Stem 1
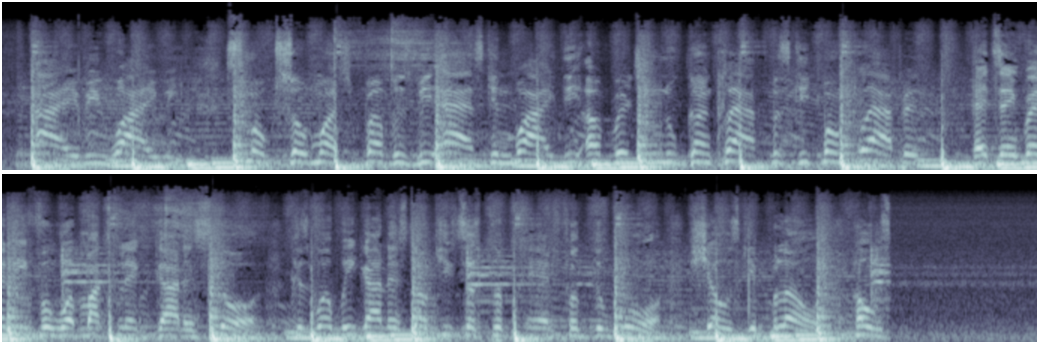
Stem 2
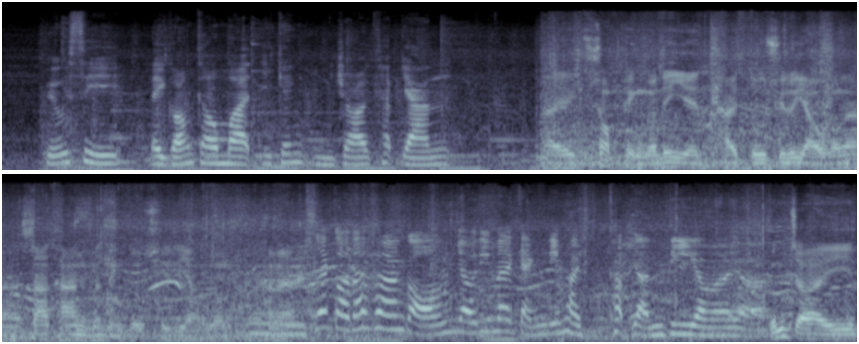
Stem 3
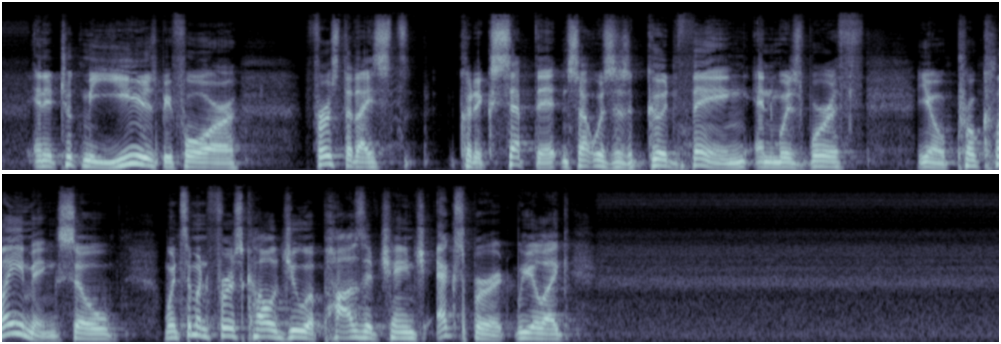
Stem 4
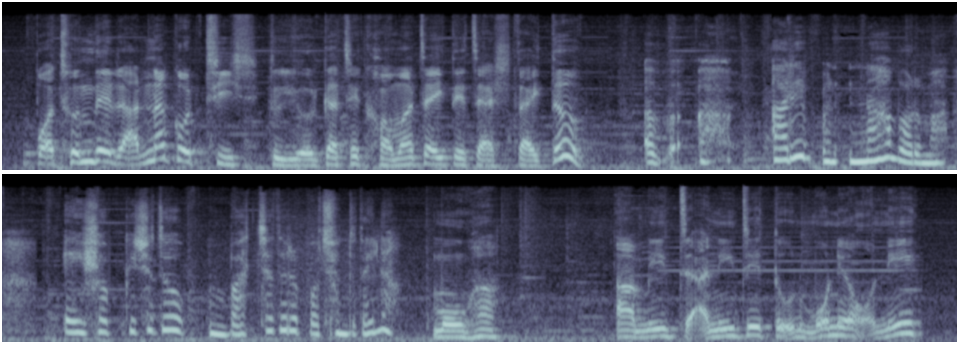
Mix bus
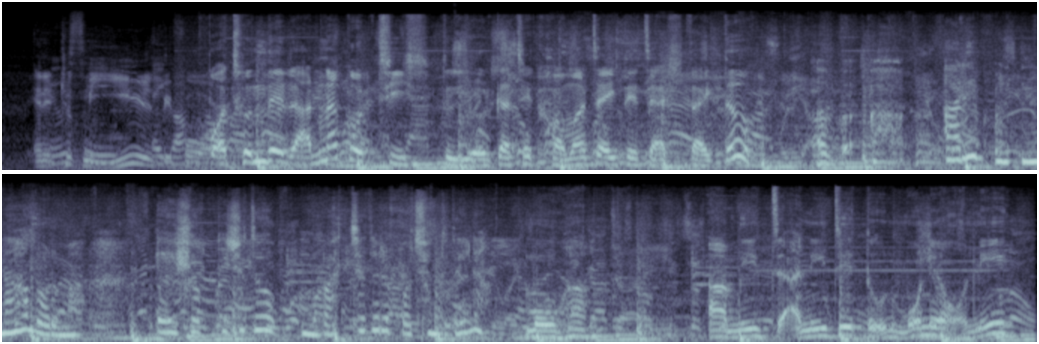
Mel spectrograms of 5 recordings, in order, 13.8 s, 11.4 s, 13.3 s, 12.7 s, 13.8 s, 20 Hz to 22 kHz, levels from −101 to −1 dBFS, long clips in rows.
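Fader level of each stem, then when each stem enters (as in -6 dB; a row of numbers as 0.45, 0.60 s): -16.0, -14.0, -17.5, -1.5 dB; 1.50, 0.00, 0.00, 1.15 s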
